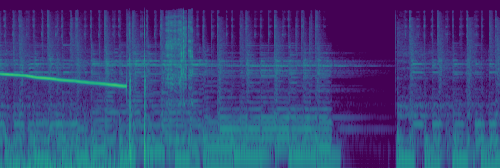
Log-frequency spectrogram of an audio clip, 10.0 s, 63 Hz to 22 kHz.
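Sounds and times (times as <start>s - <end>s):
cartoon falling whistle: 0.0s - 2.6s
background music: 0.0s - 10.0s.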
